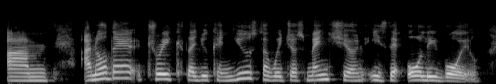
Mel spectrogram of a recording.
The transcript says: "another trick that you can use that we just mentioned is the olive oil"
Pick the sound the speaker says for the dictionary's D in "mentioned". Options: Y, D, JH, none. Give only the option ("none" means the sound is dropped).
none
